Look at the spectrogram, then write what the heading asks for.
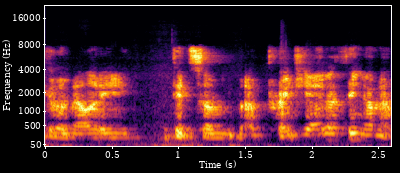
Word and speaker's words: arpeggiator: Did some arpeggiator thing. I don't know how to pronounce that.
